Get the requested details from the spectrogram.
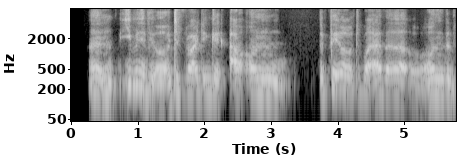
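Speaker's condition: Cerebral palsy; tight tense muscles

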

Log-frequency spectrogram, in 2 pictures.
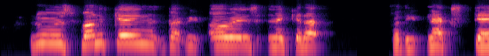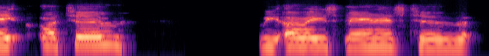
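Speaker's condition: Down syndrome; 36-year-old man, from birth

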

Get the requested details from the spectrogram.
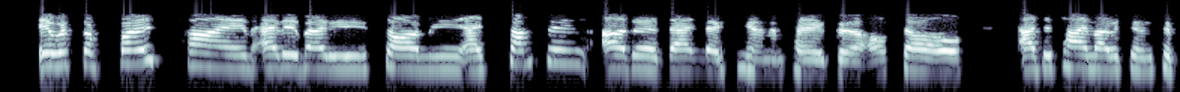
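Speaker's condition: Hearing loss, speech impediment, mild; little bit of a speech impediment, speaks better than in childhood

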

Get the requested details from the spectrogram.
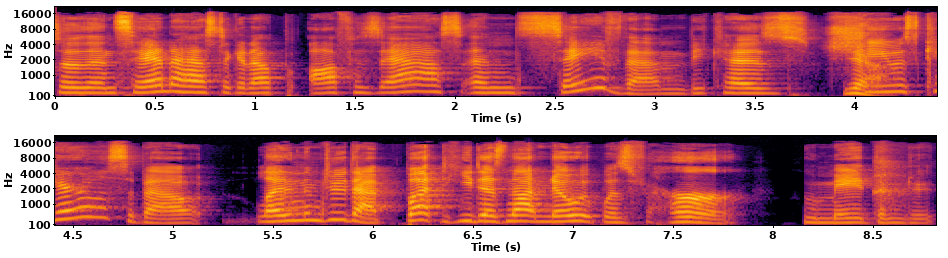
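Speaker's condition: No condition

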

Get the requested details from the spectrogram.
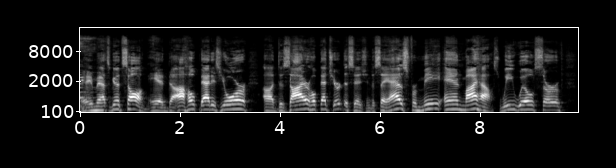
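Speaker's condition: No condition

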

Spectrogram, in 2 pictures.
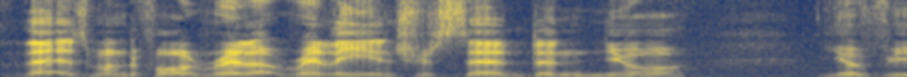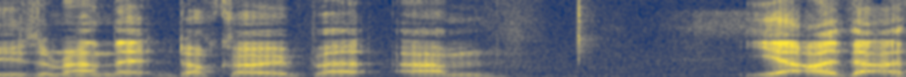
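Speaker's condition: Cerebral palsy; morphine not allowed after it

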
